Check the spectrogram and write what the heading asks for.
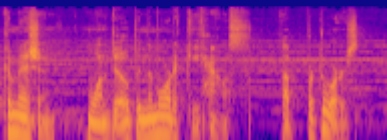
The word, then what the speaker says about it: Mordecai: around this time Moses also decided to change the pronunciation of his name he changed it for Mordecai to more tacky Jolene and Moses more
